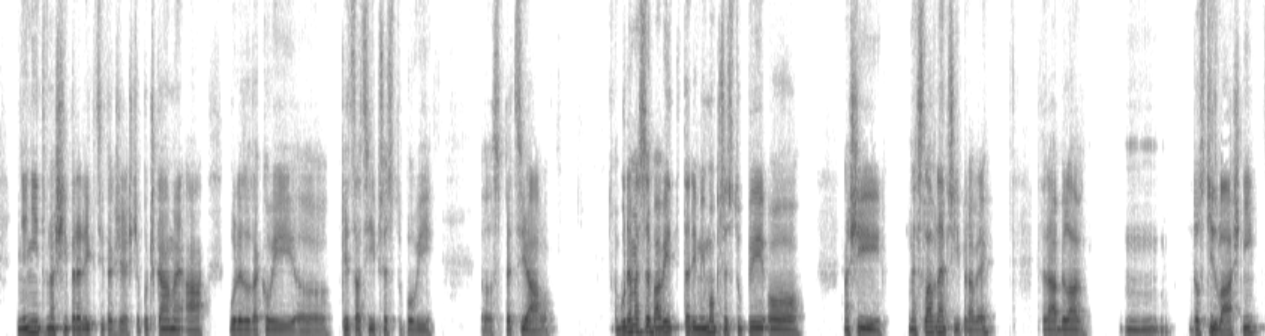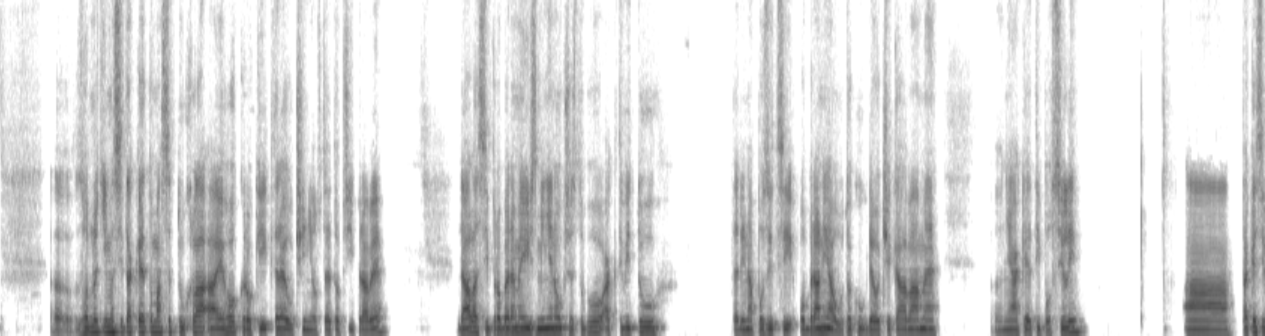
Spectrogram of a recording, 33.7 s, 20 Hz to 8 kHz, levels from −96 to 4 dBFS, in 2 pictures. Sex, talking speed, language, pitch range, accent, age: male, 110 wpm, Czech, 105-125 Hz, native, 20-39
